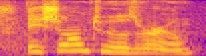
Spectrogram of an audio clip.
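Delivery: ordinary talk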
